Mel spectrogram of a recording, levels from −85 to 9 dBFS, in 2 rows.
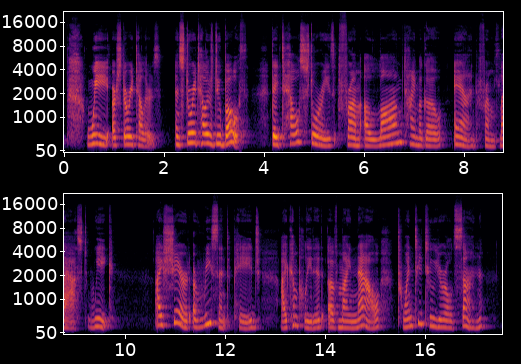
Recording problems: thin; very slightly; fading below 350 Hz

